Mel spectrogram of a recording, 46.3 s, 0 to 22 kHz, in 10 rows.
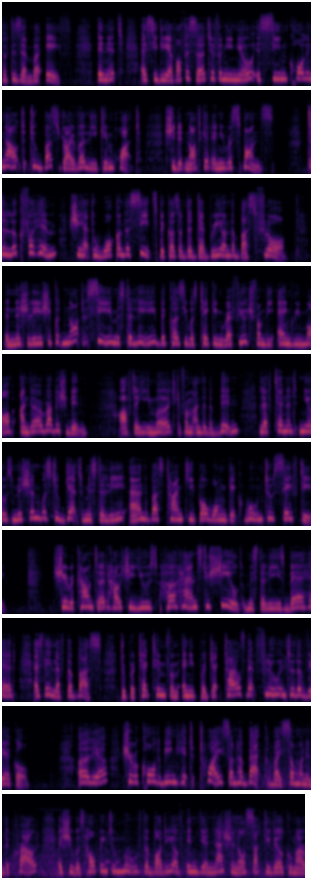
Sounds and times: Speech: 0:00.0 - 0:27.9, 0:28.6 - 0:37.5, 0:38.1 - 0:46.2.

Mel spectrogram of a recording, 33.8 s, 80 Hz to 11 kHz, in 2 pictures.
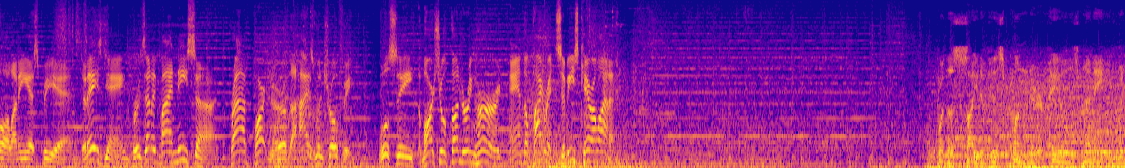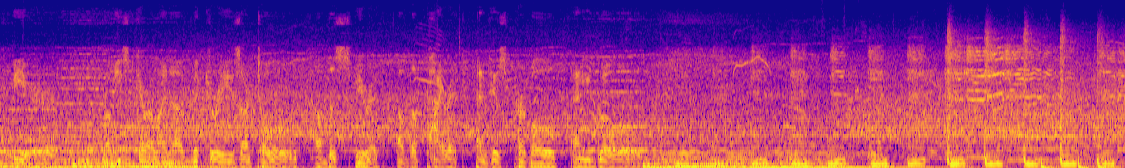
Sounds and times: Speech: 0:00.0 - 0:09.3, 0:14.0 - 0:17.8, 0:18.4 - 0:26.6
Music: 0:00.0 - 0:33.7.

